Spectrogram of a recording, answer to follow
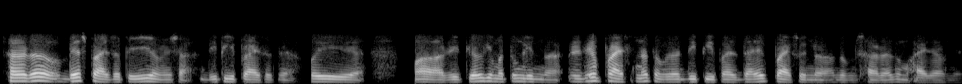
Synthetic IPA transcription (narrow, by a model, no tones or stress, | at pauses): saɾadɐbespɾajs̬ɐpiɾiamisa̰dipipɾajsɐdnakoj | ɾitelɡimɐtuŋɡinaɾitelpɾajsnɐt̪absadipipɾajsdajɾek̚ʈ̚pɾajsojnɐːdumsaɾdɐːdumhajzaɐmi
